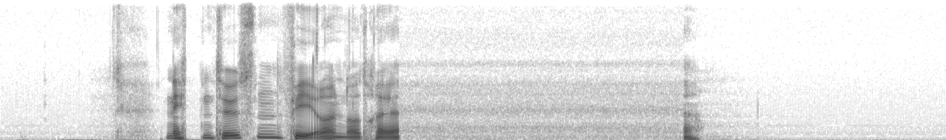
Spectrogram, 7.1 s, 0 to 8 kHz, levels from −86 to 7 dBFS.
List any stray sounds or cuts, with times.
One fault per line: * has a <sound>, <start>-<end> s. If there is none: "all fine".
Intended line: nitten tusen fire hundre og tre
all fine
